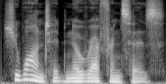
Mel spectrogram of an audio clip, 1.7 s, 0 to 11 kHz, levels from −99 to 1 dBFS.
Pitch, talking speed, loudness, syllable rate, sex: 130 Hz, 145 wpm, -15 LUFS, 5.1 syllables/s, female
